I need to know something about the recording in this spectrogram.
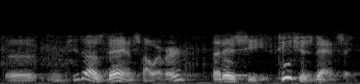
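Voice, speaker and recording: An actor playing a pompous, blustering middle-aged bachelor in 1940s radio acting, on a tinny old broadcast. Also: male voice, fairly low pitch, huge pitch swings. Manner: blustery, pompous, quick to take offense.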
